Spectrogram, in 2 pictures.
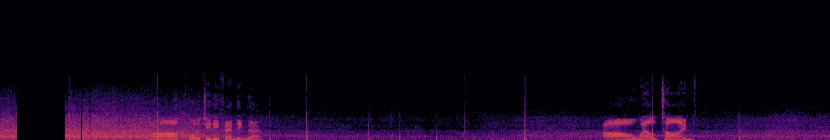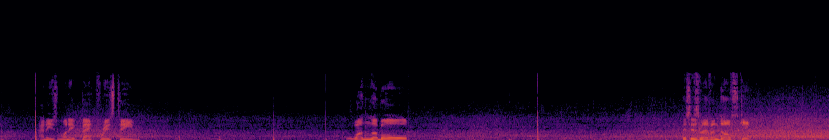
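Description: A football is kicked with short, sharp thumps now and then.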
